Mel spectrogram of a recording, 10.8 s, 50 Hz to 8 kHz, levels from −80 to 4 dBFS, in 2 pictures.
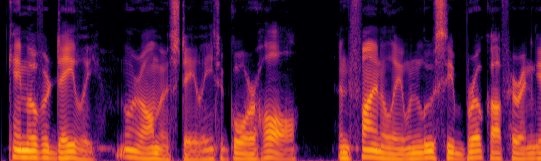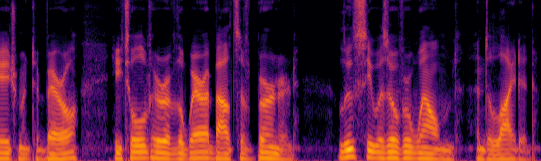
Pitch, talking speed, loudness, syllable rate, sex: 105 Hz, 170 wpm, -18 LUFS, 5.8 syllables/s, male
